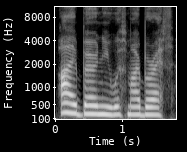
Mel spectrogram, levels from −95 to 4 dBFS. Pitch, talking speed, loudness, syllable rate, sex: 225 Hz, 195 wpm, -15 LUFS, 3.5 syllables/s, female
